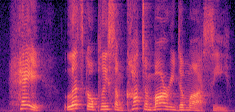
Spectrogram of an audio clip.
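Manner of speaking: put-on high, loud American-accented "Katamari Damacy"; American mispronunciation. Teacher mimics gamers mangling Japanese, in exaggerated American accent. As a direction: play an eager English speaker with American R. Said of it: "that's how some people pronounce it".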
